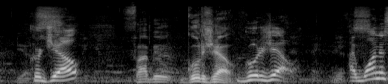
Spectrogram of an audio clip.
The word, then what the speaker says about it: Gurgel: Gur. Like gur. Gur. Gur. Gurgel.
